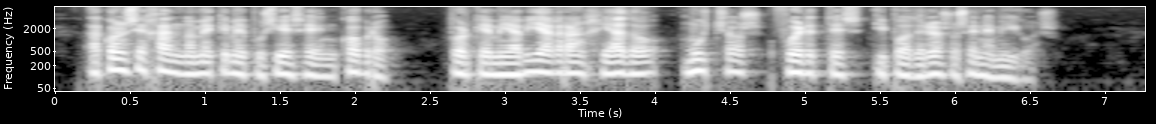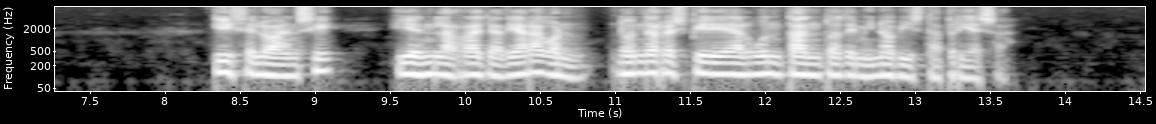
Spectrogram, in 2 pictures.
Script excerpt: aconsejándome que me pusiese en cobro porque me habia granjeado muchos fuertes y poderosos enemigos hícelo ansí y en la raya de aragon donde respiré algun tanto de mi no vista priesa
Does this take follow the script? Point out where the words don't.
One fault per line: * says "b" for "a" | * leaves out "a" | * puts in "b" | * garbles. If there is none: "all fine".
all fine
